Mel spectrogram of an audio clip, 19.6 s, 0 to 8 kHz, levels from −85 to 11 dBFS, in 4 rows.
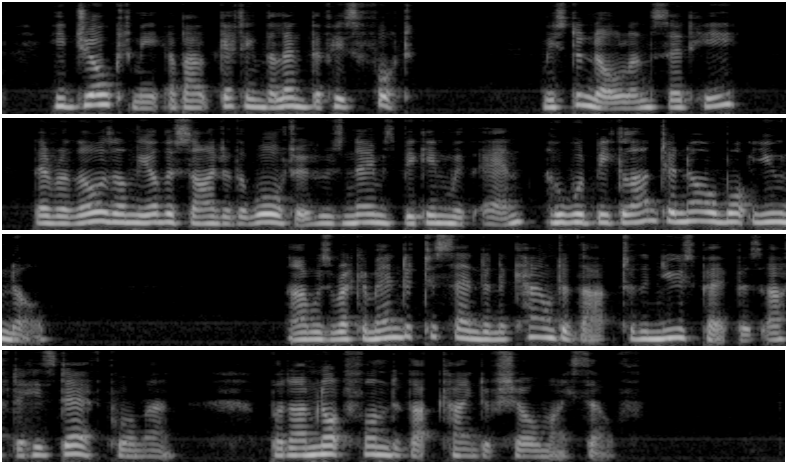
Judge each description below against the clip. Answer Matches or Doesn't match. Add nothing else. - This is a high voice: Matches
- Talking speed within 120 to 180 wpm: Doesn't match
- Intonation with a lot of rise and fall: Doesn't match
